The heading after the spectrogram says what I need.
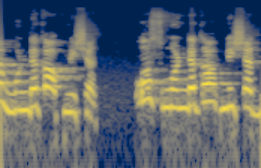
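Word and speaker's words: Mundaka: मुंडका उपनिषद से। उसे मंडका भी बोला है। मुंडका उपनिषद है। पर्टिकुलरली संस्कृत का शब्द तो मंडका भी कह सकते हैं क्योंकि इंग्लिश में प्रोनाउंस वैसे ही कर रहा है।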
